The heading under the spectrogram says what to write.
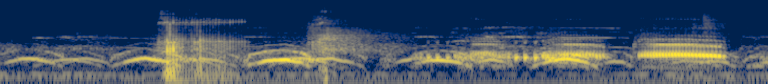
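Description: Pigeons coo in a steady, repeating pattern of soft, low, rolling calls, several birds overlapping, with a few brighter, louder bursts mixed in. No one speaks.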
